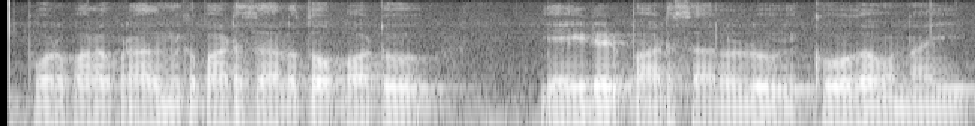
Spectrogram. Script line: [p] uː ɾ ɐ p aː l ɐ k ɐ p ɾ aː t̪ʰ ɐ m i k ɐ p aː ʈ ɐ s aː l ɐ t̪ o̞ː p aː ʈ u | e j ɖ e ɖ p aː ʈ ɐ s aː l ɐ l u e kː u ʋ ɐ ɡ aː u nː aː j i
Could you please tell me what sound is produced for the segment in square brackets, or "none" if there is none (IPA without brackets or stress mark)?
p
